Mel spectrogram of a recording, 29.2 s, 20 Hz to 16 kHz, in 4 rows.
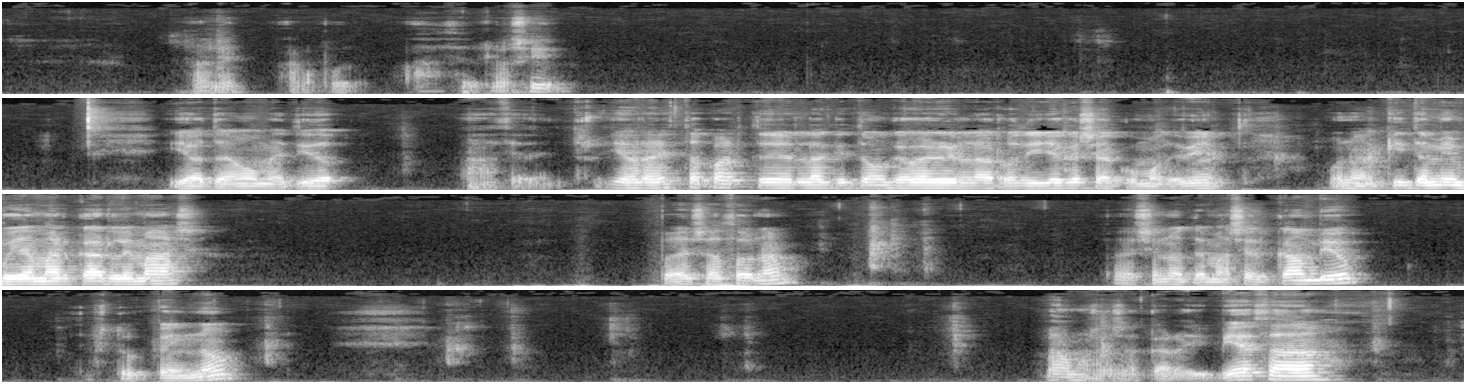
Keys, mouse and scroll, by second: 0.4-2.5 middle drag, 0.9 s, 2.5 click, 2.5-5.9 middle drag, 5.4 g, 5.9 click, 6.1-10.3 middle drag, 8.8 a, 9.1 z, 10.3 right click, 10.7 middle click, 11.5 right click, 11.9-16.9 middle drag, 14.7 ctrl+r, 16.9 click, 18.2-28.7 middle drag, 19.1 Tab, 20.7 Tab, 25.0 \, 26.6 Tab, 27.2 alt+h, 28.7 right click, 28.9-29.2 ctrl+middle drag.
